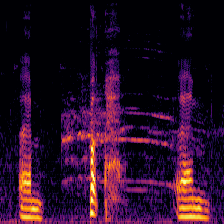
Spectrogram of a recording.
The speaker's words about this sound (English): can you hear the birds? There's a peacock and a chicken and everything here.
